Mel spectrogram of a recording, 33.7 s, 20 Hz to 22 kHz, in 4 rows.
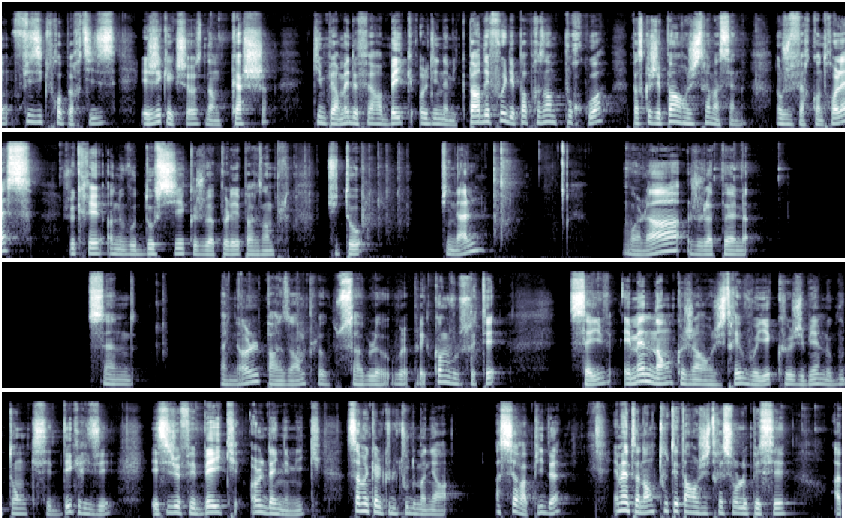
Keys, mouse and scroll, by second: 2.0-2.4 drag, 2.4-6.0 scroll down 15, 7.3 ctrl+s, 27.1-30.8 drag, 31.2-31.6 scroll down 3, 31.6-32.0 middle drag, 32.0-32.6 scroll up 3, 32.6-33.0 scroll up 1, 33.0-33.6 middle drag.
